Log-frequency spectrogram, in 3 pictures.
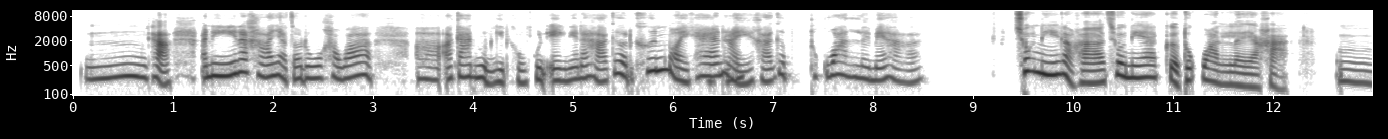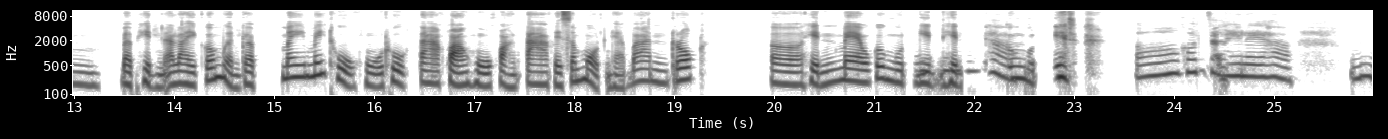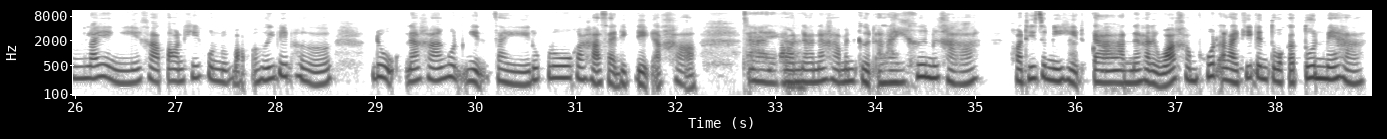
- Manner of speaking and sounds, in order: distorted speech; tapping; stressed: "รก"; chuckle; other background noise
- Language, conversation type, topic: Thai, advice, ฉันมักหงุดหงิดกับคนรักหรือกับลูกจนเผลอพูดแรงไป แล้วรู้สึกเสียใจกับปฏิกิริยาของตัวเอง ควรทำอย่างไรดี?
